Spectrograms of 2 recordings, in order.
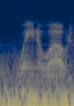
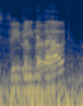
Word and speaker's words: Wienerwald: Wiener World. That's where we just were. But because W's are pronounced with a V, it's Wienerwald, right?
